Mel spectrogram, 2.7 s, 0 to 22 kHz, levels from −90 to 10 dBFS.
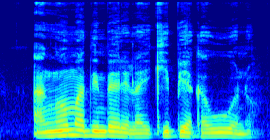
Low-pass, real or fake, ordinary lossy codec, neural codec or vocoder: none; real; none; none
